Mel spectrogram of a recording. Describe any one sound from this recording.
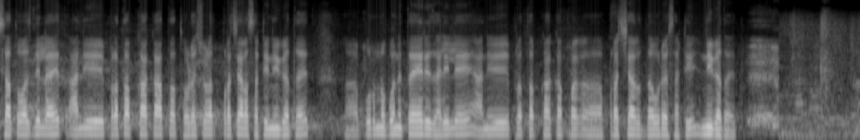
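A man speaks steadily into a microphone close up.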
